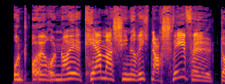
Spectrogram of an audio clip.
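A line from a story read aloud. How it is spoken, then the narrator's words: Thundering interruption. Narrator (German): donnerte Theo dazwischen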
